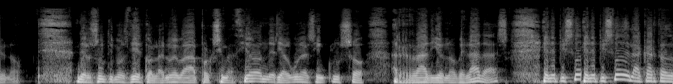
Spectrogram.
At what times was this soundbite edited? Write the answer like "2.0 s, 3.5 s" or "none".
1.4 s, 2.8 s, 5.8 s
